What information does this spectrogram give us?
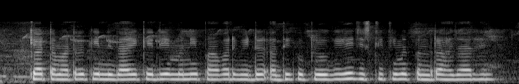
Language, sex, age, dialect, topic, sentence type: Hindi, female, 25-30, Awadhi Bundeli, agriculture, question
